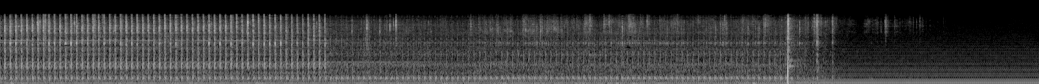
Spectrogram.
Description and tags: S8 flushing cinema projector
projector, super8, cinema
